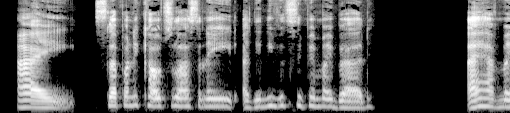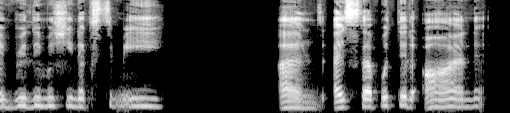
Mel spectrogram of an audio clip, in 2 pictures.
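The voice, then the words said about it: Tired, weak, dry-throated voice. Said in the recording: “I feel winded ... my throat is extremely dry ... I'm tired ... I just feel a little off ... if you hear it in my voice ... today I feel weak”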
